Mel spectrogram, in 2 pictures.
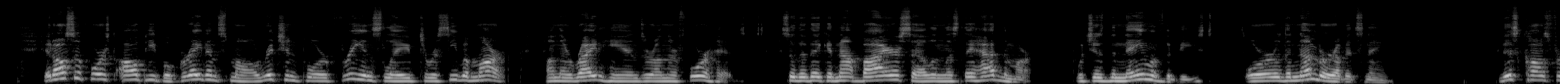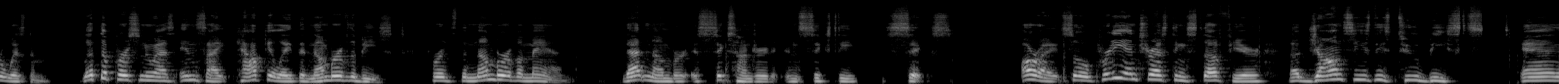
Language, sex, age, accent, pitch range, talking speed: English, male, 30-49, American, 145-200 Hz, 185 wpm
